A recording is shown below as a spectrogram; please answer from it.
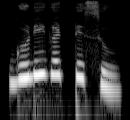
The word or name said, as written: ಘುಡುಘುಡಿಸು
